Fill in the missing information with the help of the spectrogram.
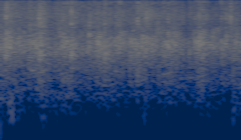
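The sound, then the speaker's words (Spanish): Loud, sustained applause from a large crowd, given for Jesus and God during a Spanish-language sermon, a dense wash of clapping that holds steady throughout with no pauses and no voices standing out. “Vamos, den un aplauso fuerte al Dios que te ama”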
